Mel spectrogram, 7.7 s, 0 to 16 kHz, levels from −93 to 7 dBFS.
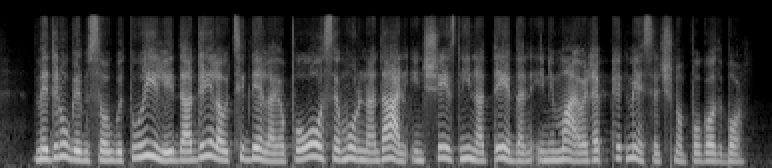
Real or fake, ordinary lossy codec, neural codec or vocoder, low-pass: fake; none; codec, 16 kHz in and 24 kHz out, 0.6 kbps, FocalCodec, streaming, 4096 codes; 10.8 kHz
